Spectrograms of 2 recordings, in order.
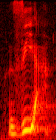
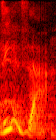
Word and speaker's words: Dziya: Dziya. No, D is silent. There we go. Okay. Yeah, you got it. Did I do it right? Dziya.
